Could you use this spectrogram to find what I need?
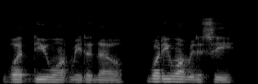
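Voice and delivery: hushed, soft half-whisper. As a tiefling character, softly half-whispering to himself. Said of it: "softly just says to himself".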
